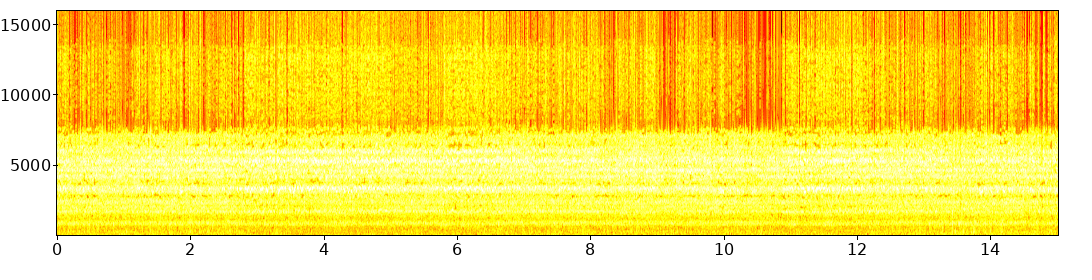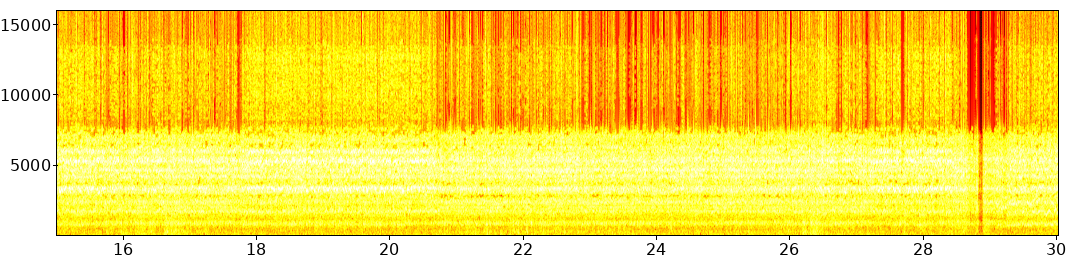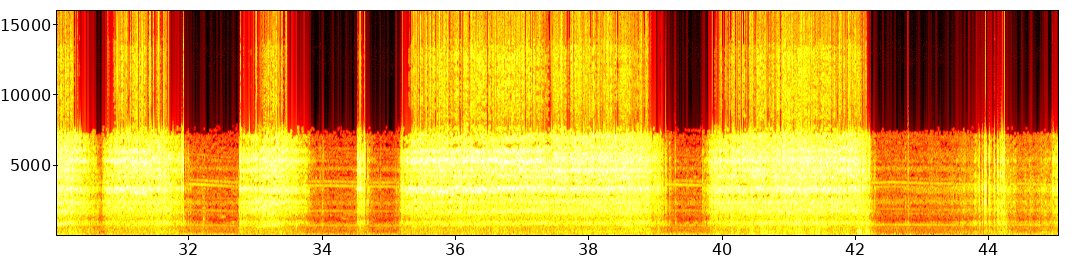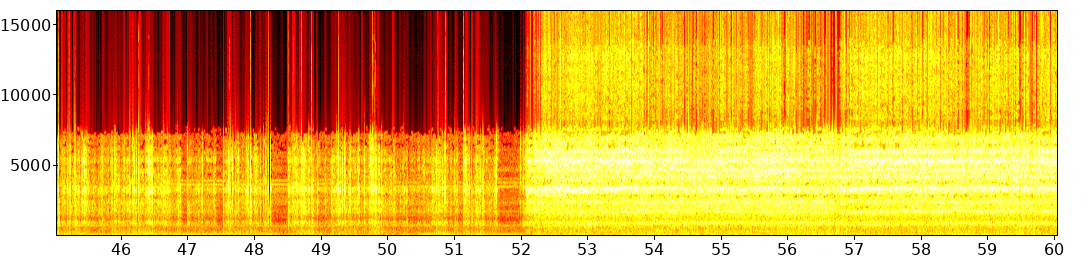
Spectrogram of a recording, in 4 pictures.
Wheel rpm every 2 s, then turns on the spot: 230, 220, 220, 230, 230, 220, 230, 220, 230, 210, 220, 230, 230, 230, 150, 110, 50, 50, 210, 90, 200, 50, 20, 20, 20, 20, 160, 230, 220, 230.
44-50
